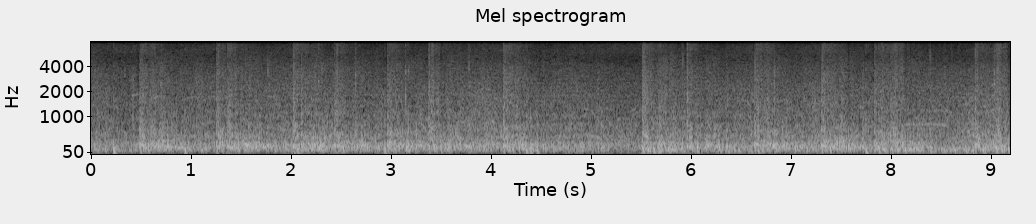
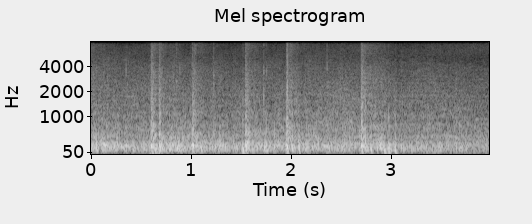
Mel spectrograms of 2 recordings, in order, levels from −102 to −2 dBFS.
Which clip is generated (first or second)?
first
